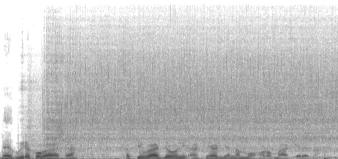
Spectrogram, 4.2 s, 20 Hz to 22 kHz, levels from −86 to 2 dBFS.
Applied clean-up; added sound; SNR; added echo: none; Sink (filling or washing) / Water tap, faucet; 5 dB; none.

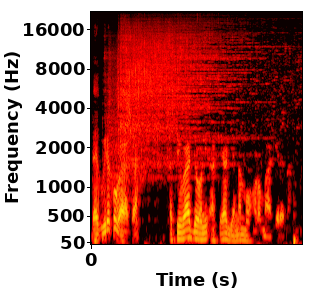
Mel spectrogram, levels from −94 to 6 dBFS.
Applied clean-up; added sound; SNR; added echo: classical method Wiener filter.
